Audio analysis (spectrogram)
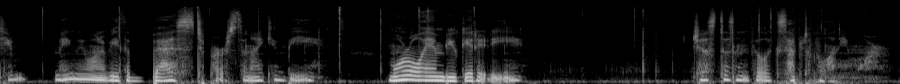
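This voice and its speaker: A woman playing a gentle, earnest, devoted female vampire in an intimate ASMR roleplay, speaking tenderly and a little hesitantly. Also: mid-range voice, steady tone, unhurried, long pauses, heavily acted. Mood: troubled, doubting. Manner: soft, hesitant, tender, often breathy near-whisper.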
